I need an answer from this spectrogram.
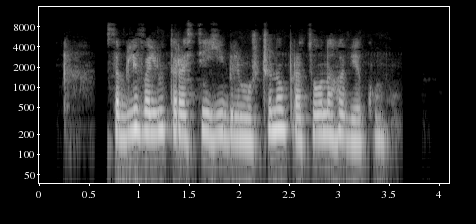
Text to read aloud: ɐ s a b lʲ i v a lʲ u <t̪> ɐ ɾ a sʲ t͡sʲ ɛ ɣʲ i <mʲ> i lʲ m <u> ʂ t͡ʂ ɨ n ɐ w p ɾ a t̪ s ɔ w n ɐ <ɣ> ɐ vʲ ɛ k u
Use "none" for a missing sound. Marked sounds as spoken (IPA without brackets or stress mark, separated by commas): t̪, bʲ, u, ɣ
